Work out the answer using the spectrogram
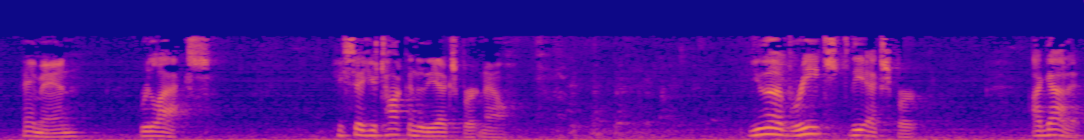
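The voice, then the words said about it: Very relaxed, calm voice. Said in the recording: “in a very relaxed voice,”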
